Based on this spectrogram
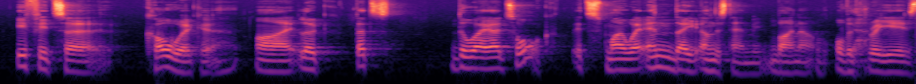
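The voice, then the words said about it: European accent. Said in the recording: “I'm from Europe, so pardon my accent”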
